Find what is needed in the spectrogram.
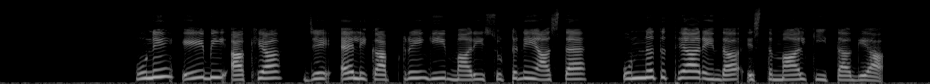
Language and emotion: Dogri, neutral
